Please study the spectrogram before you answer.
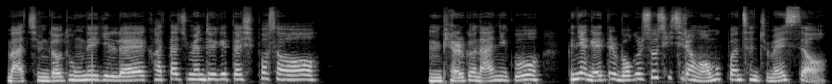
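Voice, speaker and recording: Audio drama role: caring older mother, gentle, chatty, mid-pitched, read by a woman. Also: moderate pace, natural voice. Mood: warm.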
